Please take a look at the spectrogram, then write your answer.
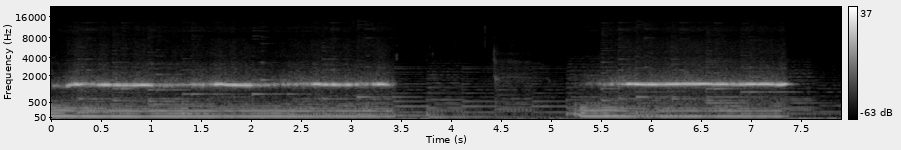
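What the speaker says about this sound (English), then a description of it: "You guys know what a whistling and humming at the same time sounds like?" A person whistles and hums at the same time, a bright steady whistle over a low hummed tone. Two sustained phrases of several seconds each are split by a short quiet gap.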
